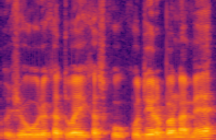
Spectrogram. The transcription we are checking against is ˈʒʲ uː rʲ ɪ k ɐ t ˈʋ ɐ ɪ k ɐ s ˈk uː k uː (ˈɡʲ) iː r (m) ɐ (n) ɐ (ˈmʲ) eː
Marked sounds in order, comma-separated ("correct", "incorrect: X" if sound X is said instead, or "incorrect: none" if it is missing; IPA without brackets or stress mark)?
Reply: incorrect: dʲ, incorrect: b, correct, correct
